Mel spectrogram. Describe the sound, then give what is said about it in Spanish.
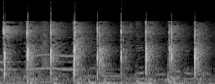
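Sharp, crisp hand claps ring out in a steady, evenly spaced run of about four per second, each one a distinct snap. The rhythm holds for the whole stretch, like one person clapping along during a comedy bit. “Un aplauso. ¡Bravo!”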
